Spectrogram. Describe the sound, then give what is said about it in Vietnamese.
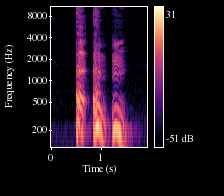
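A dry cough, deliberate throat-clearing in three harsh, raspy bursts, each loud and quickly trailing off, heard alone without talk. “Cửu Phong cũng có chút nhìn không được, cố ý ho khan hai tiếng, ý bảo đồ đệ của mình thu liễm một chút.”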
